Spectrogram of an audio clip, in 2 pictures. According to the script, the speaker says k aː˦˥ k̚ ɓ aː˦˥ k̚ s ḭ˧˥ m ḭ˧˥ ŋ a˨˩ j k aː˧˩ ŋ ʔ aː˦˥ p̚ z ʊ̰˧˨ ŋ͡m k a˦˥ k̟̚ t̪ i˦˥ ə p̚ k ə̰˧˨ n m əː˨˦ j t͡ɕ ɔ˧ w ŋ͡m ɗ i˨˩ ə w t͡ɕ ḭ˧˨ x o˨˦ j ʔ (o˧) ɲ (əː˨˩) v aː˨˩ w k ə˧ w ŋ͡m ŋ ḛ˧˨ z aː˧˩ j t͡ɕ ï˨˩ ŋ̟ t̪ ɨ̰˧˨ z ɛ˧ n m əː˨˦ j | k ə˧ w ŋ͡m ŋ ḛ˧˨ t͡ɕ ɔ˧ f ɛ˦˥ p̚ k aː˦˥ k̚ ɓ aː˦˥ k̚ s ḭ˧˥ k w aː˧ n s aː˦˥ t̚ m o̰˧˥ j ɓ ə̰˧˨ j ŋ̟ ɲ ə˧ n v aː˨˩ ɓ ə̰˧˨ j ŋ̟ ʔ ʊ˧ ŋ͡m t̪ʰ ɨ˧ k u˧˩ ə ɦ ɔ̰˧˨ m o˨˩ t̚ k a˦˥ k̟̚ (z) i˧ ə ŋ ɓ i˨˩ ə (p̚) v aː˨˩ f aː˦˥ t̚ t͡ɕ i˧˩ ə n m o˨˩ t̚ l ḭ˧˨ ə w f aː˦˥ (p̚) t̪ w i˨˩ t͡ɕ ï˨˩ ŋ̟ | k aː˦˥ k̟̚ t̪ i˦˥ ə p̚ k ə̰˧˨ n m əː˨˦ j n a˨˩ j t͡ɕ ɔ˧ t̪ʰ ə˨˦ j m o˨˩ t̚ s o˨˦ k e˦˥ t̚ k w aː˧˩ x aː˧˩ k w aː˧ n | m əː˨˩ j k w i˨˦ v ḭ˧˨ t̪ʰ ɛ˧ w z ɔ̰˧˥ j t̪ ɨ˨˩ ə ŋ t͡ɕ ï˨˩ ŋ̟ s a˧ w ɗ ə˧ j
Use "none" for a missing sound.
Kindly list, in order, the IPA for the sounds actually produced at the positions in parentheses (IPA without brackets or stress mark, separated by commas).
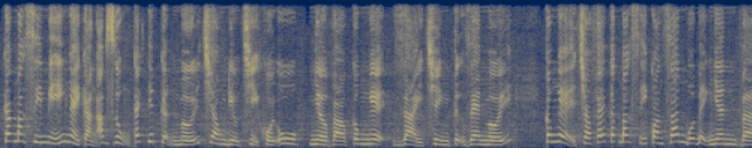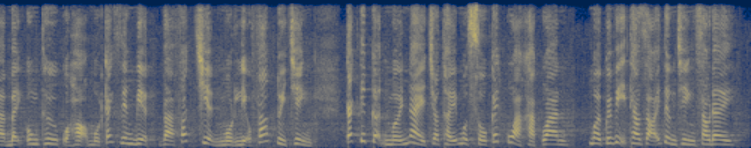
u˧, əː˨˩, z, t̚, p̚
